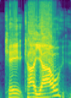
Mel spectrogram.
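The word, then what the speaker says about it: Callao: Again, that pronounced Cayao is the Cayao is the uh the town the port we'll be into.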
